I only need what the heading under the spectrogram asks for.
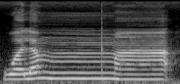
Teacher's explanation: ولما، لام میم زبر لم، میم پر تشدید ہے اس لیے غنہ ہوگا۔ غنہ کا مطلب ہوتا ہے ناک میں آواز کو روکنا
